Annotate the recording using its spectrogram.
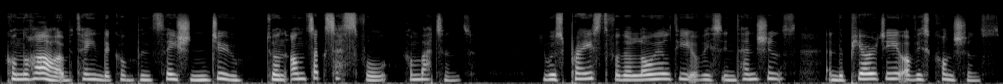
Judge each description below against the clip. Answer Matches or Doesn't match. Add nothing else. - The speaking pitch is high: Matches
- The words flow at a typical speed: Matches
